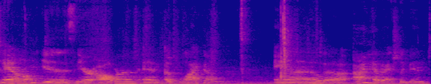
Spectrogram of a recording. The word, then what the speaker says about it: Opelika: Now actually Opelika is somewhere, that's how you pronounce it, right? Right. Opelika.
